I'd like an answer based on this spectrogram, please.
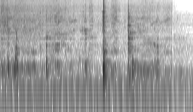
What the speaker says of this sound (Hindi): इसमें मज़ीद मैं ये चिकन जो है इसको मैं भूनूंगी, जब तो वो अच्छे से जो है मसाला हमारा भून जाएगा।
